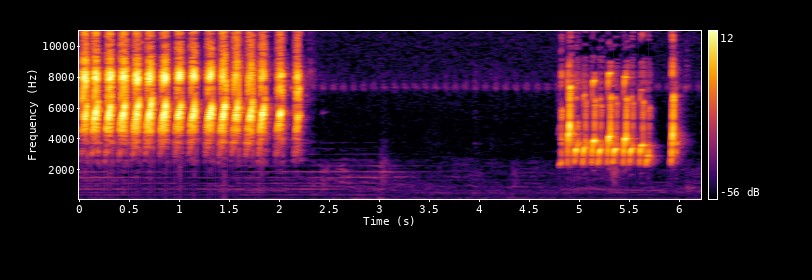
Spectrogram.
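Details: Caged Javan fulvetta (wergan jawa) from Java, kept singing day and night, gives fast, repeated high chirping notes in two bursts, about three per second, with a quiet pause between.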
